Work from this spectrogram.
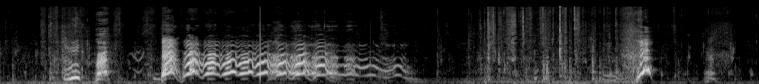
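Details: Nursing Rottweiler puppies, said to be hungry, give a sustained trembling whine with rapid pitch wobbles, plus short squeaks before and after, over faint rustling and a low hum.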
